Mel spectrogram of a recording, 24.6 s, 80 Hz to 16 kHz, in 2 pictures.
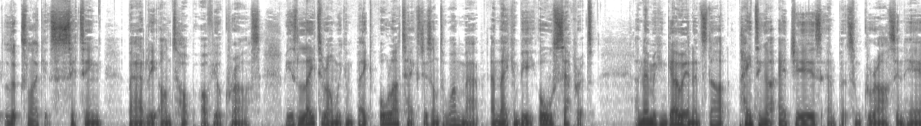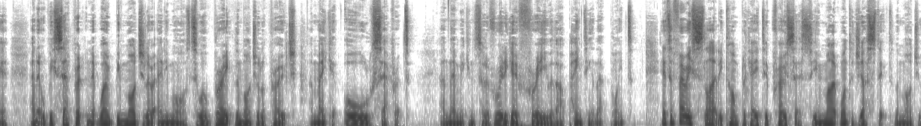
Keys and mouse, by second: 0.4-3.5 middle drag, 13.7-15.2 middle drag, 15.9-21.3 ctrl+middle drag, 21.7-24.5 shift+middle drag.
